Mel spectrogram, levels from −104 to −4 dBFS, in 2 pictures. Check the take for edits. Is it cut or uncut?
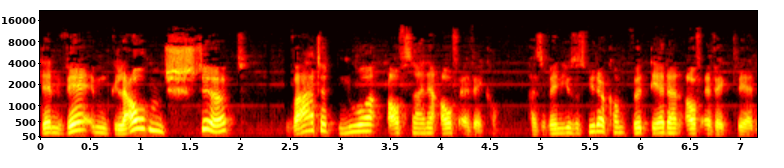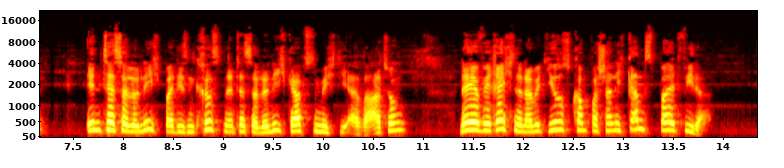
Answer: cut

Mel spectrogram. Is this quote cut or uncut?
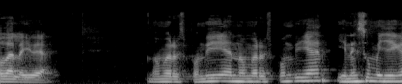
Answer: cut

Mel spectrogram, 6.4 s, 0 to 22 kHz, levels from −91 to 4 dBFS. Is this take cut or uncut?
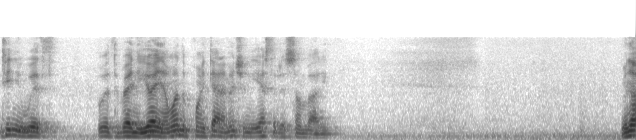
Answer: uncut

